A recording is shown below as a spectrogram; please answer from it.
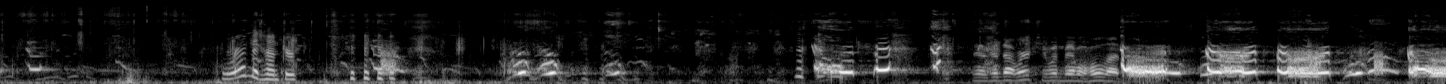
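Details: Female Bluetick Coonhound named River Styx Indigo, UKC registered, ten months old and raised in the house, gives bursts of harmonic baying yelps, sparse early and then loud and rapid toward the end, with talking mixed in.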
